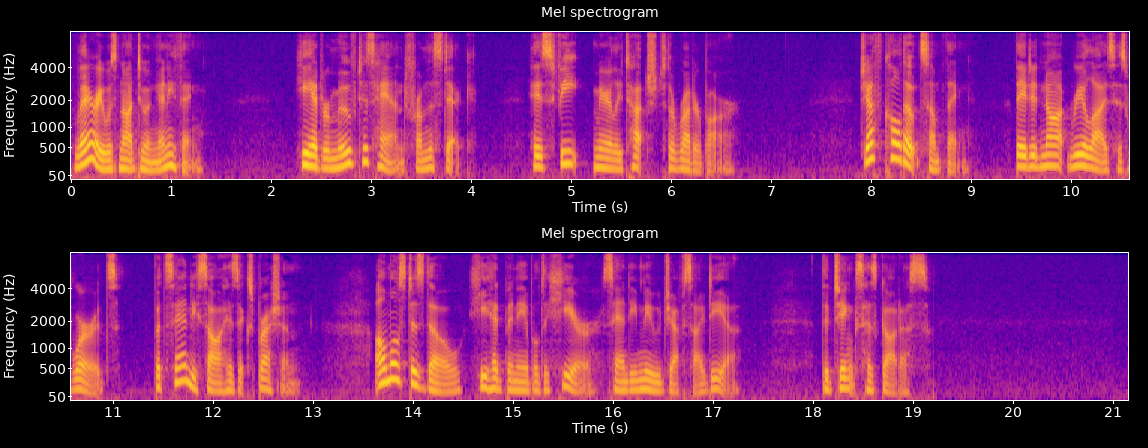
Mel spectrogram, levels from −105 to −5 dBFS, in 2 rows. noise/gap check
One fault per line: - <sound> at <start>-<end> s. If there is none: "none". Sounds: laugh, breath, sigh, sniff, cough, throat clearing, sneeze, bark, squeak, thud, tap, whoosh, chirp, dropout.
none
